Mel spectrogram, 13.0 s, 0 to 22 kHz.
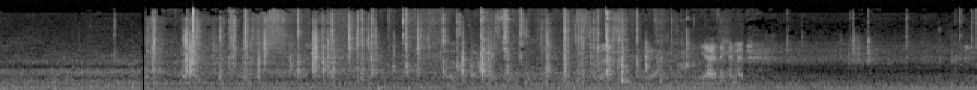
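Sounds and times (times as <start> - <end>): steady low hum: 0.0 - 13.0
clicks and knocks on metal ladder: 2.0 - 9.3.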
